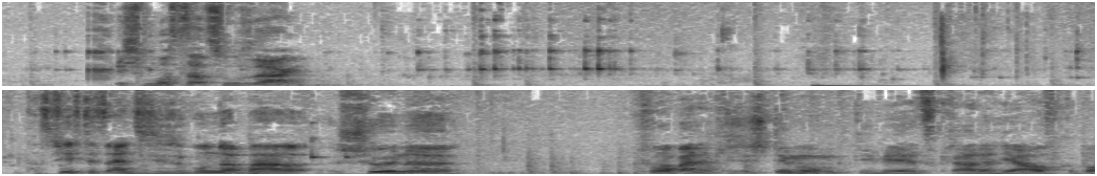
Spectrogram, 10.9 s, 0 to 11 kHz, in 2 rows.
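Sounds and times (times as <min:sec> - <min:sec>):
glasses clinking in a toast: 0:00.0 - 0:08.0
speech: 0:00.6 - 0:01.7, 0:05.7 - 0:08.0, 0:08.7 - 0:10.9.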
